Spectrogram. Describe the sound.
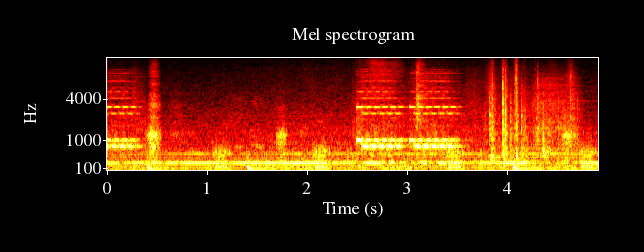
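A telephone bell rings in several repeated bursts, bright and trilling, over a low steady hum that runs throughout.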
